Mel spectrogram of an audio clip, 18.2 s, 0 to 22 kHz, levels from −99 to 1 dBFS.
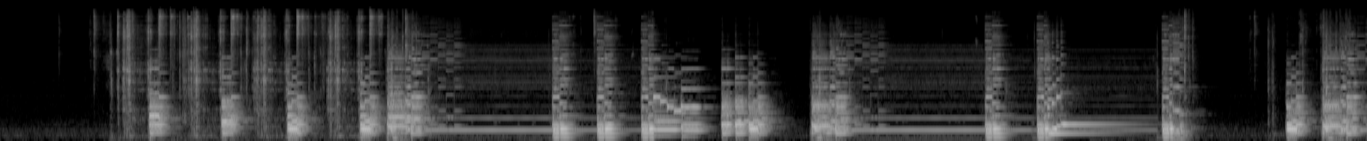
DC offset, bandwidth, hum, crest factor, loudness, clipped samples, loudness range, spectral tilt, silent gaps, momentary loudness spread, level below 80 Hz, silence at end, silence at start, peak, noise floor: under 0.1%; 16 kHz; none; 18 dB; -36 LUFS; under 0.1%; 4 LU; -5.5 dB/octave; none; 19 LU; -76 dBFS; 0 s; 1.55 s; -20 dBFS; -81 dBFS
